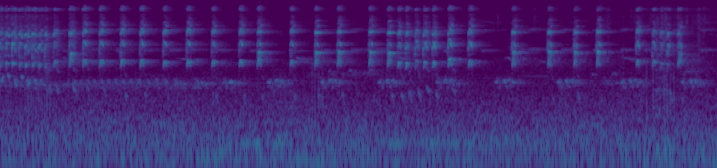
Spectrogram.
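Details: Sri Lanka three-striped palm squirrel chipping rapidly, harsh high notes in quick clusters, with a busier, noisier background including other faint high sounds.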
